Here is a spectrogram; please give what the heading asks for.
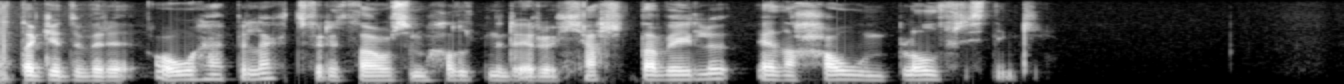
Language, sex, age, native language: Icelandic, male, 20-29, Icelandic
